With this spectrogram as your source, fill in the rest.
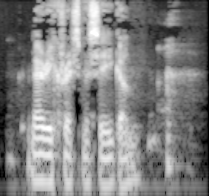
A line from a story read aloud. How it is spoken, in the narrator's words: Peter said softly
